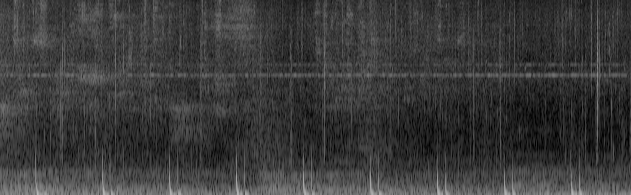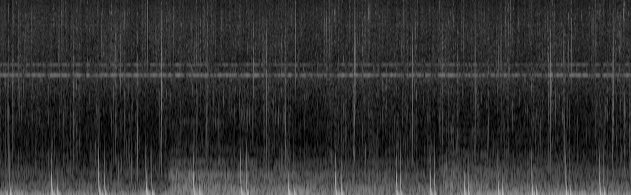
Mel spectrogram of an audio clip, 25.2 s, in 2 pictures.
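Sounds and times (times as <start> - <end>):
heartbeat background sound: 0.7 - 1.2, 2.0 - 2.5, 3.4 - 3.8, 4.7 - 5.2, 5.9 - 6.6, 7.4 - 7.9, 8.7 - 10.5, 11.3 - 12.0, 12.6 - 18.7, 19.3 - 19.8, 20.5 - 25.0.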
